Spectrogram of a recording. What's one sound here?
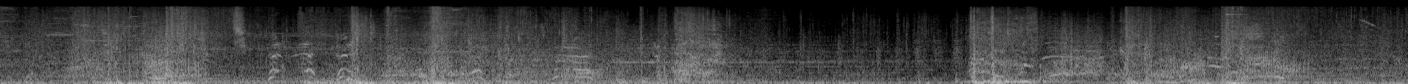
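A creature growls and shrieks close by.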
